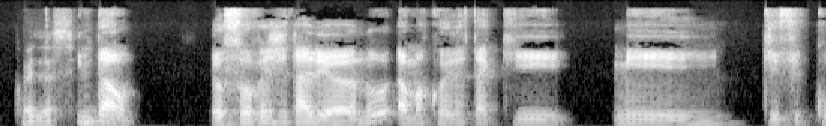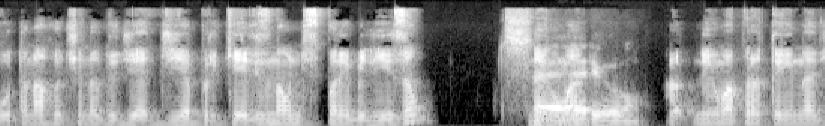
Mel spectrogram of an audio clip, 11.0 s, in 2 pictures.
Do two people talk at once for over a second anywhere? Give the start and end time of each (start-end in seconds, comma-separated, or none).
none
